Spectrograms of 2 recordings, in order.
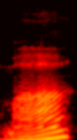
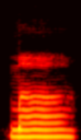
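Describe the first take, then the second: First: The pitch rises from middle to high. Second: The pitch stays level and high. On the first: "This is called the rising tone" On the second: "the first one is flat tone"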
